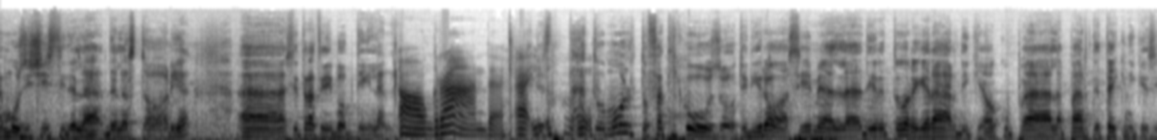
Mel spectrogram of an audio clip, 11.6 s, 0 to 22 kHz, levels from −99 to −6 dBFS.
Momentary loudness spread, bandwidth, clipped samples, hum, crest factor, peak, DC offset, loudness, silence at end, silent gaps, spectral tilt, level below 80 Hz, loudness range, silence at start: 8 LU; 15 kHz; under 0.1%; none; 16 dB; 0 dBFS; under 0.1%; -16 LUFS; 0 s; none; -5 dB/octave; -26 dBFS; 1 LU; 0 s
